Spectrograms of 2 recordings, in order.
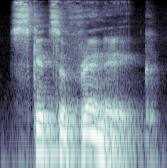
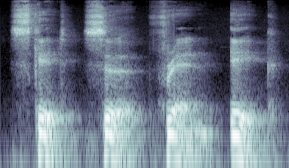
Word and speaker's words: schizophrenic: This word could be saved pronunciation here. schizophrenic schizophrenic schizophrenic skit-so-phren-ic skit-so-phren-ic skit-so-phren-ic schizophrenic schizophrenic schizophrenic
